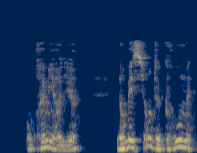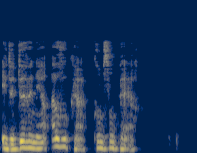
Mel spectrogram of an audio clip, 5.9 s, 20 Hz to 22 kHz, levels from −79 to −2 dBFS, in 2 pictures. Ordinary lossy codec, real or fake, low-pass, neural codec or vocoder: MP3, 64 kbps; fake; 7.2 kHz; codec, 16 kHz, 16 kbps, FreqCodec, larger model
